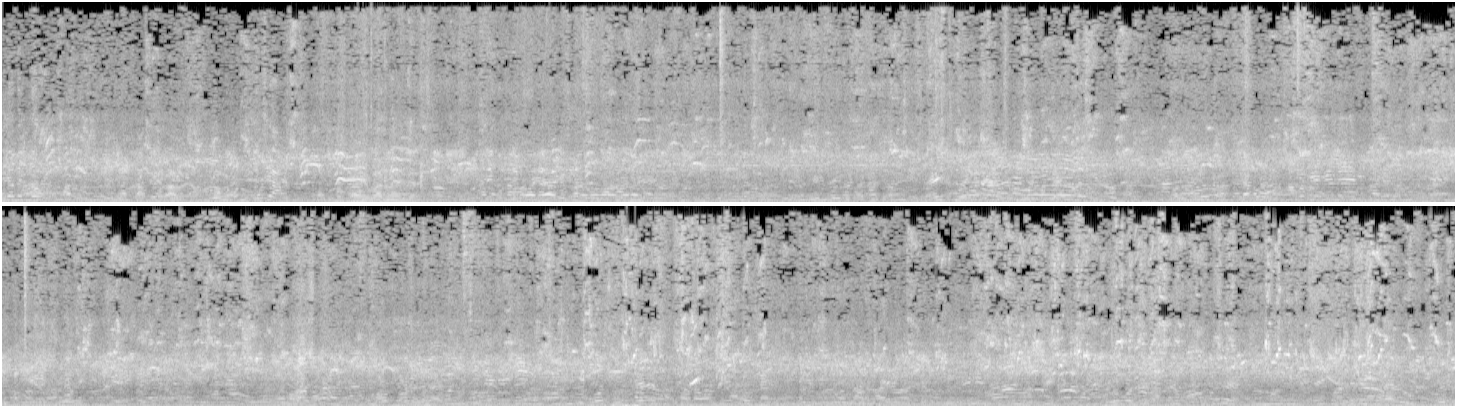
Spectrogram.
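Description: Men and women chatter in a busy crowd outdoors.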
